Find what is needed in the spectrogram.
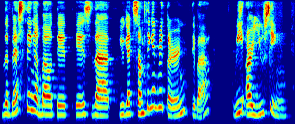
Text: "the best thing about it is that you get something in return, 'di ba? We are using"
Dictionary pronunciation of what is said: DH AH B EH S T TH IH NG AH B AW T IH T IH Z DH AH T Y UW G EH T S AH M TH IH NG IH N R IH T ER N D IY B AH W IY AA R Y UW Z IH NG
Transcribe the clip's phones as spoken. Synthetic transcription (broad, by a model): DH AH B EH S T TH IH NG AH B AW T IH T IH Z DH AH T Y UW G EH T S AH M TH IH NG IH N R IH T ER N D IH B AH W IY AA R Y UW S IH NG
